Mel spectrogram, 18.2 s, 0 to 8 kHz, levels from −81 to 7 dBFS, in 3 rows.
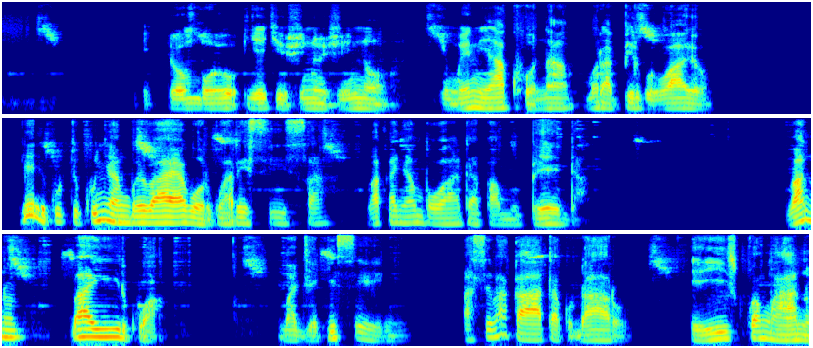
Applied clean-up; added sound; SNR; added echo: none; none; none; none.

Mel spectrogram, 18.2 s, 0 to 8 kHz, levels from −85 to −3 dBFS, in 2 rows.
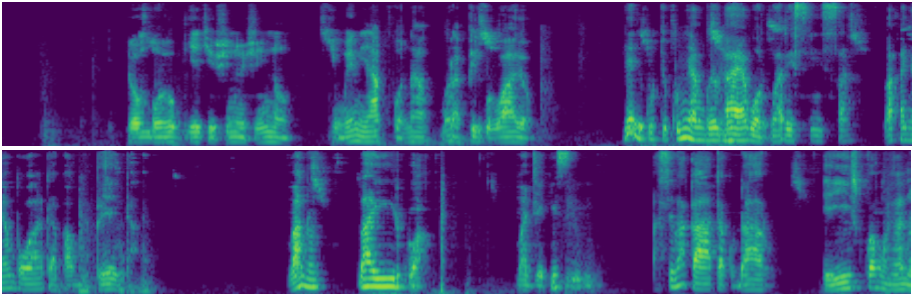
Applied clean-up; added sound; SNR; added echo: neural mask model DeepFilterNet 3.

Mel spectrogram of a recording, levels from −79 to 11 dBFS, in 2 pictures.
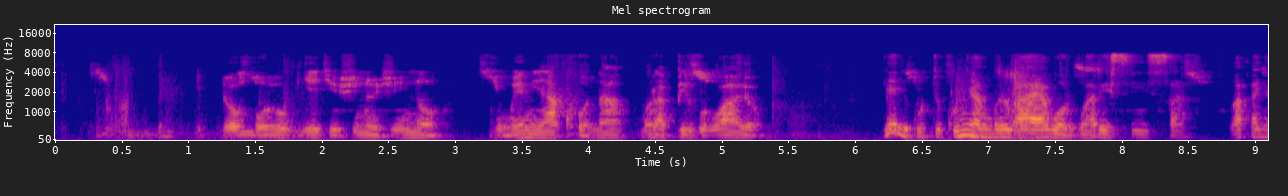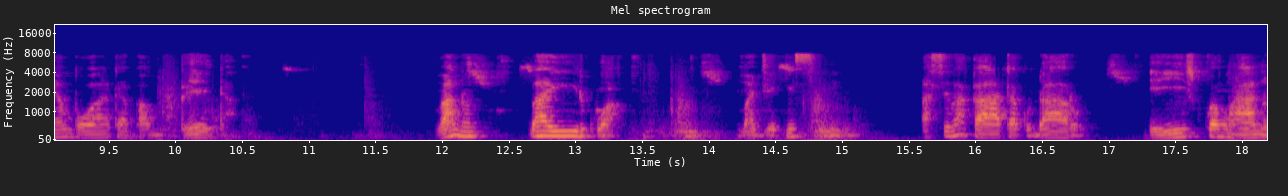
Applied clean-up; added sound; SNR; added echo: neural separator model SepFormer DNS4.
